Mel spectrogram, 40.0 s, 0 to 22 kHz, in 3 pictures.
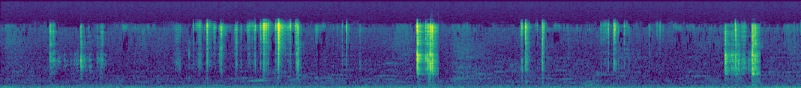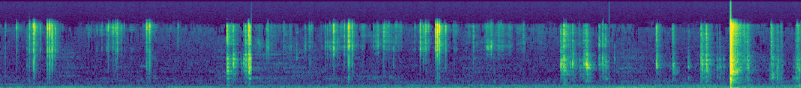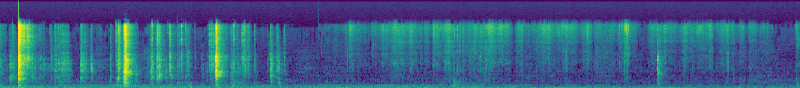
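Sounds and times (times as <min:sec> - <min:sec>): packaging crinkling and rustling: 0:32.1 - 0:39.6.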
